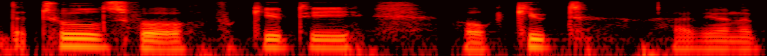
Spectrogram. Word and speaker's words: Qt: kit 5 and the tools for Qt poor cute I'm going to pronounce it for this designer to create Python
